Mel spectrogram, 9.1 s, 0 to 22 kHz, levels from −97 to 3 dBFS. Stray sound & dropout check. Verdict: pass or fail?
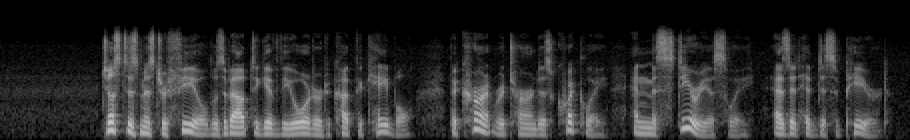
pass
